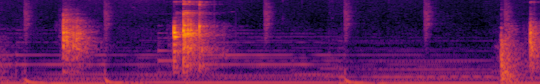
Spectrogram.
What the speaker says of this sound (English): I'm going to place my bowl aside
